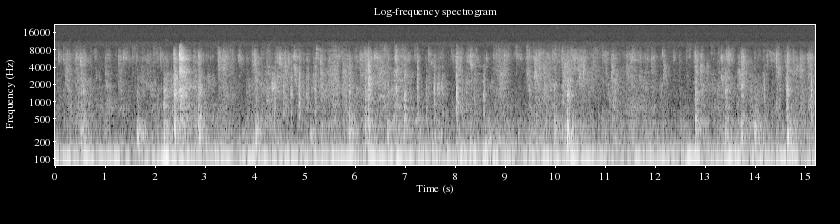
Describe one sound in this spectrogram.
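A brush dabs and scrapes against canvas.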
